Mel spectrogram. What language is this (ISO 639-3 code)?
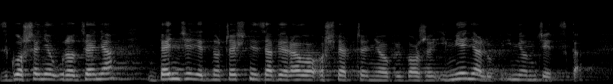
pol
